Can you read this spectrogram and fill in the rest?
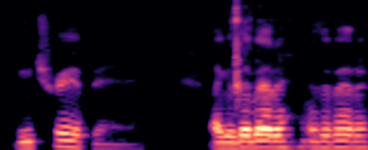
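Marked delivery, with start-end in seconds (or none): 0.1-0.8 fake softened tone, lower and quieter. Repeating a point in a nicer tone, as if to calm someone: mock gentle tone. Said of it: "I'll say it better for you".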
